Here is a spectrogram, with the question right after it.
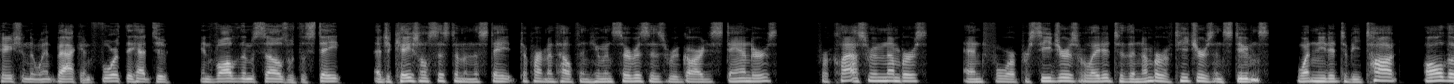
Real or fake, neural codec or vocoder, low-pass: fake; codec, 16 kHz in and 24 kHz out, 0.4 kbps, LongCat-Audio-Codec, two codebook decoder; 7.2 kHz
